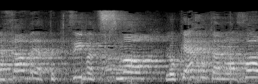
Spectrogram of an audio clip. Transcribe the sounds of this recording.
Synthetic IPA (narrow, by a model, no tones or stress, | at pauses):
aχaʁveat̪akt͡sivat͡smo̞lo̞keaχo̞t̪anuaχo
